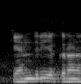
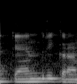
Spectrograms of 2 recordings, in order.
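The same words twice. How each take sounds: First: केंद्रीयकरण with extra ya before करण; teacher showing faulty केंद्रीयकरण, ya sounded; wrong form केंद्रीयकरण. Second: केंद्रीकरण with री straight into करण; teacher modelling केंद्रीकरण, no ya; correct form केंद्रीकरण. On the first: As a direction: say केंद्रीयकरण, adding य after री. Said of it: "नहीं होता है". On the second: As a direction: say केंद्रीकरण with no य sound. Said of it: "केंद्रीकरण होता है". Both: Shown as a demonstration.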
